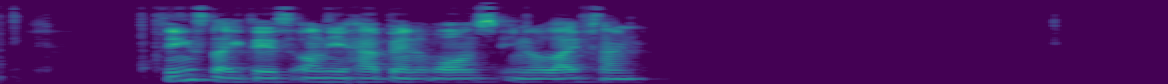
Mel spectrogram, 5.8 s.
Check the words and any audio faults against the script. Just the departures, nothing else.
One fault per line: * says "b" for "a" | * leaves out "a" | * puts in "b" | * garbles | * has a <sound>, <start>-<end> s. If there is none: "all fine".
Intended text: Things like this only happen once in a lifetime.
all fine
